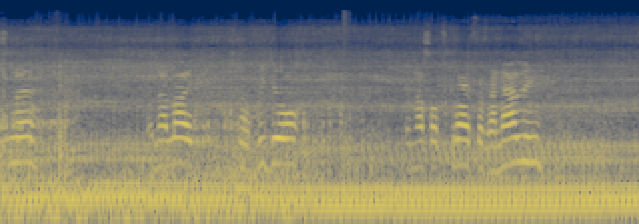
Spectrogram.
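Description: Motorcycle engine running steadily at low revs as the bike rides slowly through a roundabout, a constant low drone with a man's voice over it.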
